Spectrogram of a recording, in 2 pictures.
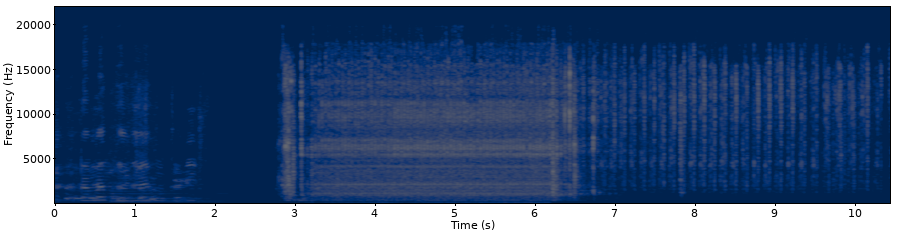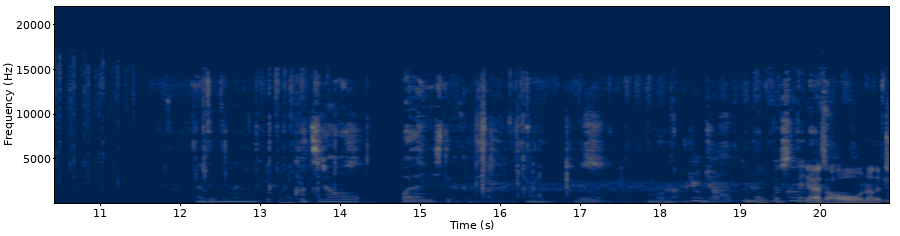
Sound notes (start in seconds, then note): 0.0 laughter; 0.3 non-english speech; 3.7 rattling; 9.1 non-english speech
